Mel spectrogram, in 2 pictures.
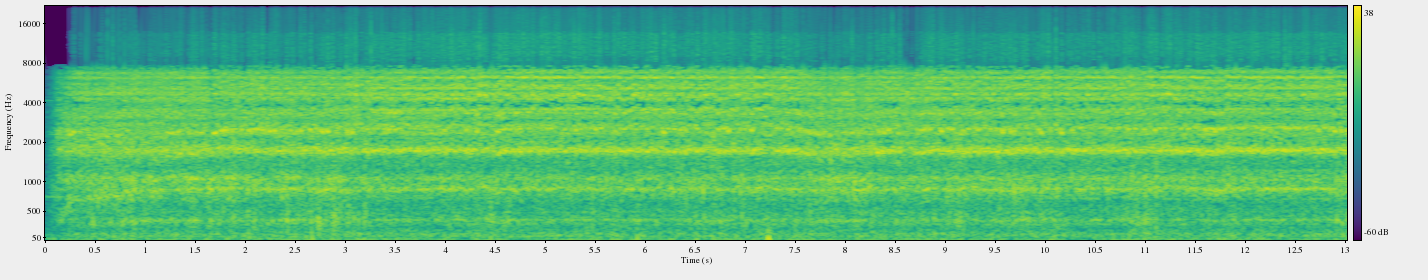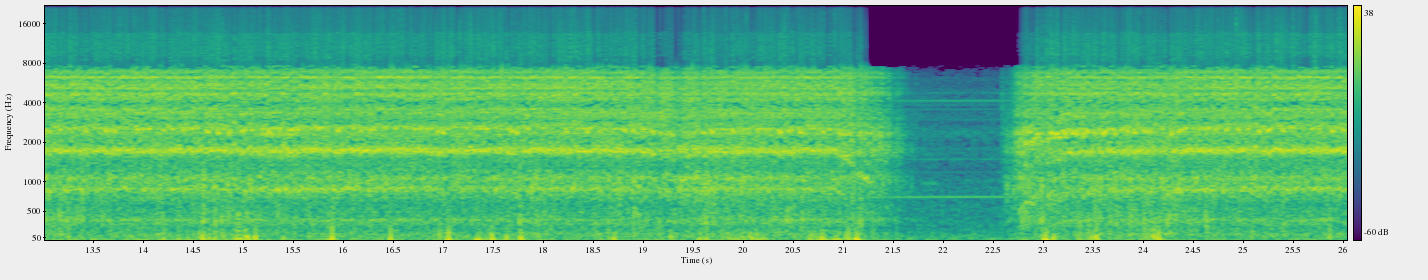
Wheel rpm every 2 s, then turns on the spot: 140, 230, 230, 230, 230, 230, 230, 240, 230, 230, 200, 60, 230.
none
